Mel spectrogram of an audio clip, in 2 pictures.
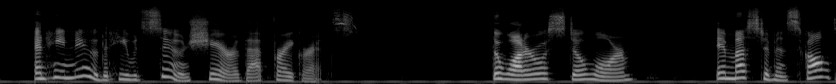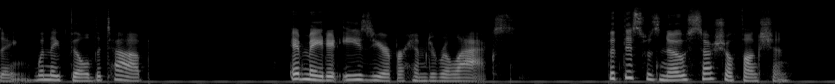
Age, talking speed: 40-59, 140 wpm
